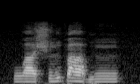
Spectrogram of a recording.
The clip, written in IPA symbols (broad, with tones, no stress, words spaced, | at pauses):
wa˨ʃĩ˨˦ k͡pa˦˨bĩ˧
